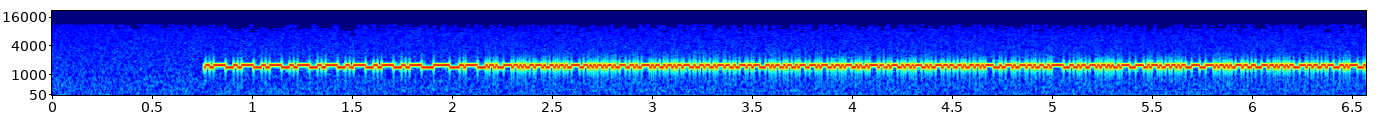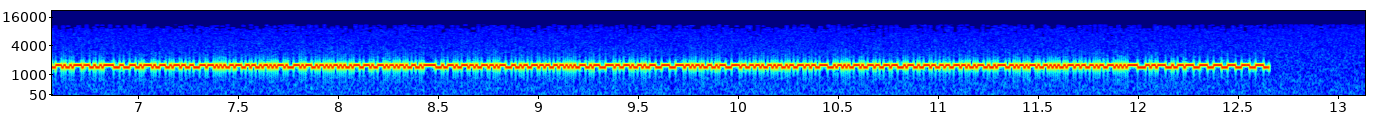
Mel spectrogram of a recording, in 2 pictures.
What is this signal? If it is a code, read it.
NAVTEX (SITOR-B), 100 baud, 170 Hz shift, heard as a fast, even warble, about 1500 Hz centre. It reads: ELVENICH ETUDIE LA THEOLOGIE CATHOLIQUE ET LA PHILOSOPHIE A MUNSTER.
